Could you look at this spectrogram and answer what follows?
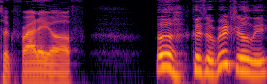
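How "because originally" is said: words pushed through a huge, very loud, high-pitched yawn. Exhausted after a long weekend, telling listeners about taking Friday off, yawning while talking. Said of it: "sorry for yawning".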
